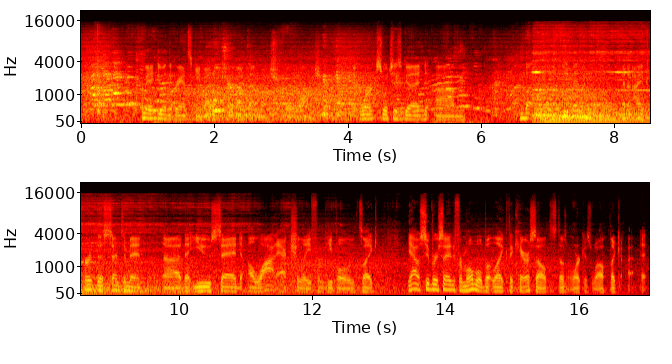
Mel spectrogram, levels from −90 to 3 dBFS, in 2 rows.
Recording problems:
train or aircraft noise; very loud; throughout; 3 dB above the speech

